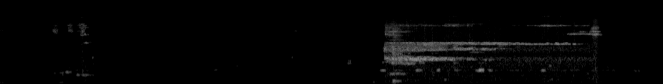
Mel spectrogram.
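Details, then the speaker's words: Ceiling fan bearing removed and spun by hand before oiling: dry, scratchy squeak with shrill chirps; grease blackened and dried, bearing dry, needs cleaning, oil and grease; dry bearing squeak. "Bearing हमारी आवाज़ कर रही है, तो इसमें हम जरा सा पहले मोबिल डाल देते हैं। मोबिल डालने से दोस्तों ये फ्री हो जाएगी और आवाज़ नहीं करेगी।"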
